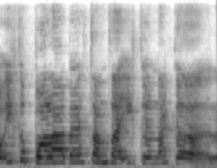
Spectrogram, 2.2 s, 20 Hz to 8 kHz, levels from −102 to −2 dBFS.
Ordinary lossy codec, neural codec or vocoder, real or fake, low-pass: none; none; real; none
